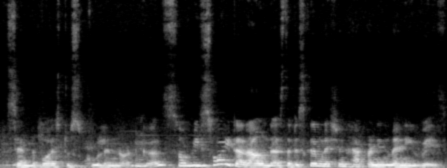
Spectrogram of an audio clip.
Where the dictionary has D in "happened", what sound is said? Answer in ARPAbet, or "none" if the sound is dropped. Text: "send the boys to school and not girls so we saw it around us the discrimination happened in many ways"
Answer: D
